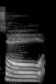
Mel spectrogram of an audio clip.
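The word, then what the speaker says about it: Soule: soul or Charles soul I always say his name wrong because that e always throws me off Charles soul and uh Cave and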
